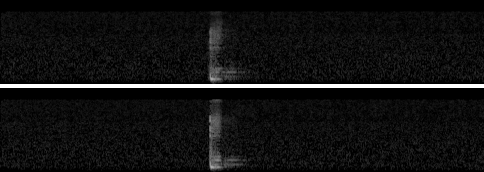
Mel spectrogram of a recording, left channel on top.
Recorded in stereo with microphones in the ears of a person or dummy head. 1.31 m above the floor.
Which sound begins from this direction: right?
A snare drum, at 2.1 s.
